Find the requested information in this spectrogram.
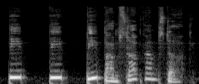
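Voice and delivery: high, loud frantic beeps; desperate beeping. Acted. Stuck truck calling friends, high loud beeps. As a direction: honk for help, desperate and stuck. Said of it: "cried Little Blue Truck".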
